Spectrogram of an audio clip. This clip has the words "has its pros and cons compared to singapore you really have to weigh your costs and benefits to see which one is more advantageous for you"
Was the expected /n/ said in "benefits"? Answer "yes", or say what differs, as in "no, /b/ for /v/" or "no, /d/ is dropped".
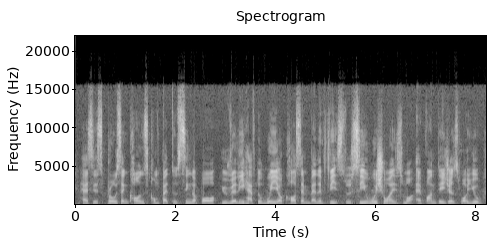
yes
